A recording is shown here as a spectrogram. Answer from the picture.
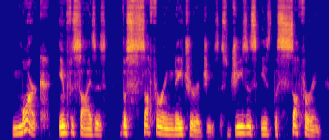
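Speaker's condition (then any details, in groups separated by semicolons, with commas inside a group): No condition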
